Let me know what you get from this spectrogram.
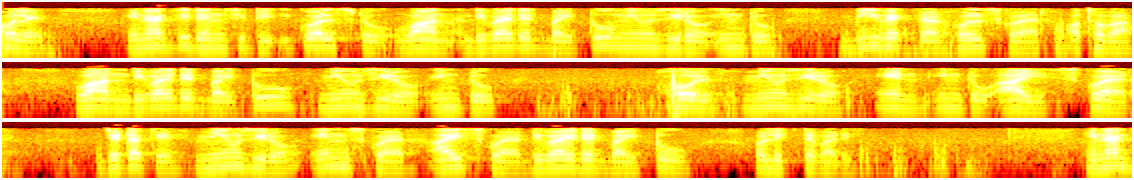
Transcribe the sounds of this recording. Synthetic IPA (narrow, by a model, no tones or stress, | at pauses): aɦole | enaɾd͡ʑiɖensiʈiʔikwalsʈuwanɖibʱajɖeɖbajʈumiuziɾoʔinʈu | bibʱek̚ʈaɾɦolskeaɾɔt̪ʰoba | wanɖibʱajɖeɖ̚bajʈumiuziɾoʔinʈu | holmiuziɾoeninʈuʔajskweaɾ | d͡ʑeʈakemiuziɾoenskeaɾajskweaɾɖibʱajɖeɖ̚bajʈuolik̚t̪epaɽi | ena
